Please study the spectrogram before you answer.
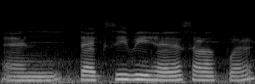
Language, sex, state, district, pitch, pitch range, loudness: Hindi, female, Chhattisgarh, Raigarh, 195 Hz, 190-215 Hz, -27 LUFS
